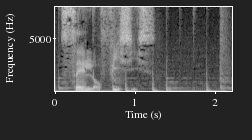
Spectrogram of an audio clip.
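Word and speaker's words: Coelophysis: Por ejemplo, PH se pronuncia como una F suave. Ahora, combinemos lo aprendido con este género. Ahora sabemos que se pronuncia celofisis.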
